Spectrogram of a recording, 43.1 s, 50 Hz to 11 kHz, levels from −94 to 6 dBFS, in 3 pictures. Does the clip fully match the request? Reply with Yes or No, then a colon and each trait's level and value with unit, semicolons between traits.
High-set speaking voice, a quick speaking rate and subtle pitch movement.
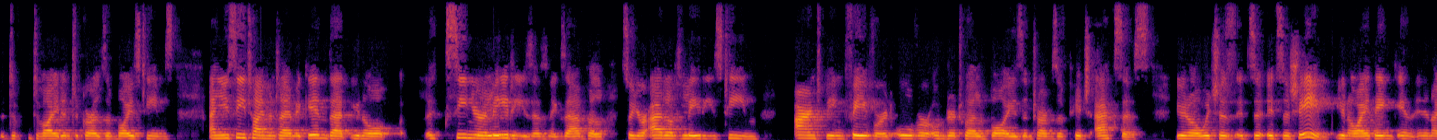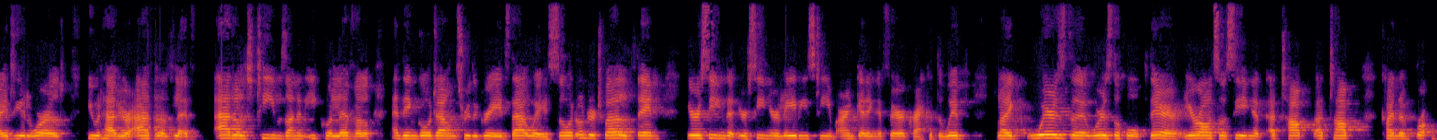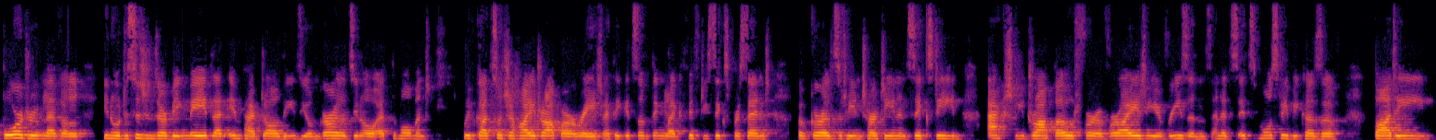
Yes: high, 215 Hz; fast, 235 wpm; narrow, 1.4 semitones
